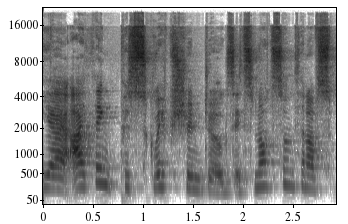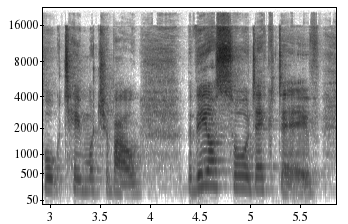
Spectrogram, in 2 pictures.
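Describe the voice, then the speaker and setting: A woman speaks at a moderate pace in a fairly high pitch, her tone bright and sharp. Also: ordinary pitch variation. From northern England, Newcastle (Geordie). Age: 30s. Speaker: addiction therapist. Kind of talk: live stream chat. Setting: live video stream. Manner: casual, chatty.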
